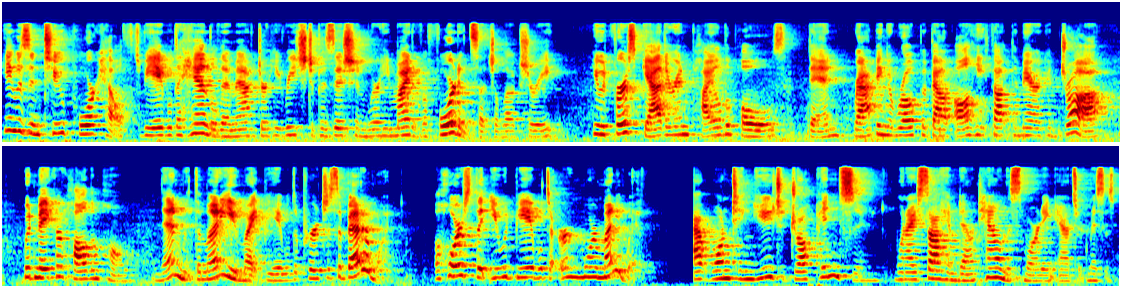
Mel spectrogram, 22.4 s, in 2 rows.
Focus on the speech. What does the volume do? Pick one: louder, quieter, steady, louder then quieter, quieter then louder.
steady.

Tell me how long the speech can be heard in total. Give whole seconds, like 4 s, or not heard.
22 s.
